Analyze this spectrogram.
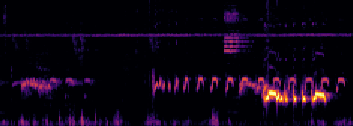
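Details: Low thumping noises come first, along with faint higher dove cooing in repeated short notes. At the end, a loud rolling phrase of pulsed coos from a 'crossing' zebra dove (perkutut) singing with a big voice.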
